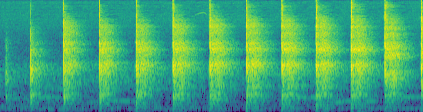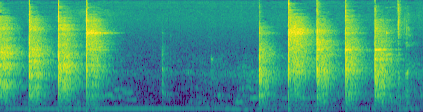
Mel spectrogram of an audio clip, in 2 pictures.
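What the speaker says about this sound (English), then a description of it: "This little homemade hammer that I'm using" Rapid, sharp metallic taps from a hammer striking a screwdriver to remove a Subaru Outback axle seal, a steady run of about twenty blows, a pause with a low hum, then more taps.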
